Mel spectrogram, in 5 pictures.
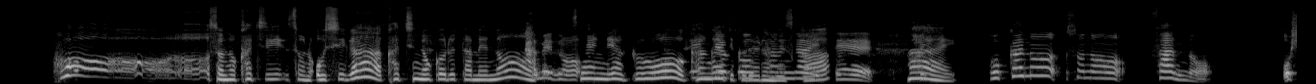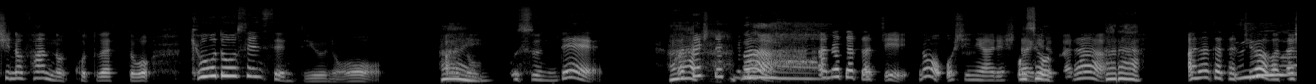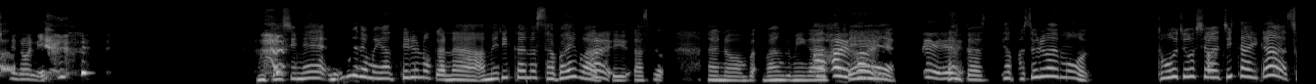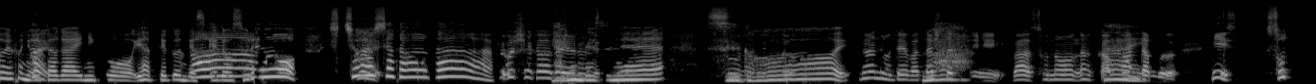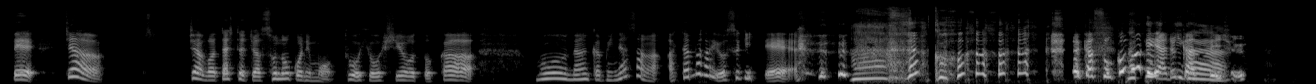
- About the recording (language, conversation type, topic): Japanese, podcast, 最近ハマっている趣味は何ですか？
- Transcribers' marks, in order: laugh; in English: "ファンダム"; tapping; laugh; laughing while speaking: "こわ"; laughing while speaking: "なんかそこまでやるかっていう"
